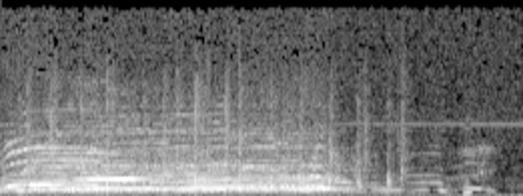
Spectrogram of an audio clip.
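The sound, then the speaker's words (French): A live audience at a radio show in the Tête de Chou Café cheers and whoops loudly for about two and a half seconds, then thins out into scattered voices and chatter. “surtout on est en public, donc j'espère qu'on va l'entendre le public ce soir”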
